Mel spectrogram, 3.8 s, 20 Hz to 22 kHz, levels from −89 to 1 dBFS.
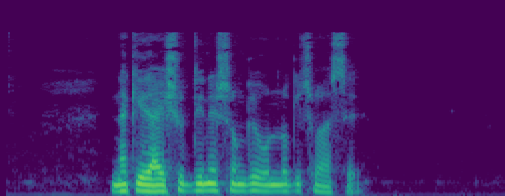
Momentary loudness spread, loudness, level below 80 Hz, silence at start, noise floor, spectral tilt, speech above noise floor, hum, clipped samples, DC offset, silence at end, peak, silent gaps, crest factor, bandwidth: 13 LU; -23 LUFS; -60 dBFS; 0.85 s; -75 dBFS; -6.5 dB/octave; 53 dB; none; under 0.1%; under 0.1%; 1.15 s; -8 dBFS; none; 18 dB; 11.5 kHz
